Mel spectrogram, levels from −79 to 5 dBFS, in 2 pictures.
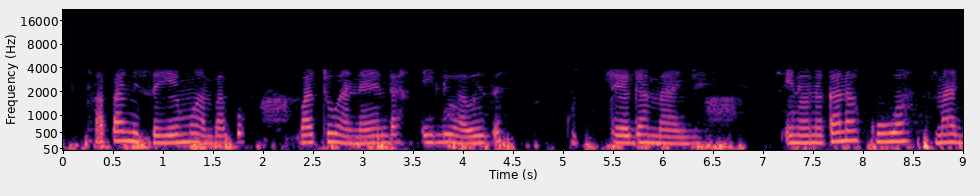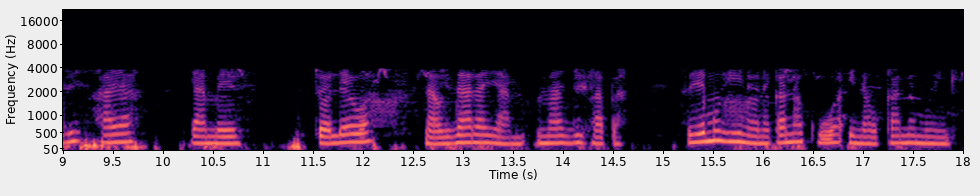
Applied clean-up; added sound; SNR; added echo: none; none; none; none.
